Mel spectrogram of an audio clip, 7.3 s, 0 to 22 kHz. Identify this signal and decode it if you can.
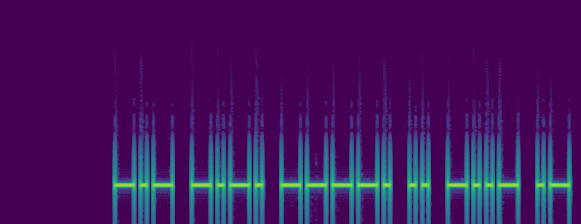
Morse code, heard as a keyed tone, about 15 wpm, 700 Hz. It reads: KC9IXA
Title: USA Call Signs Repeated 3x 15wpm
